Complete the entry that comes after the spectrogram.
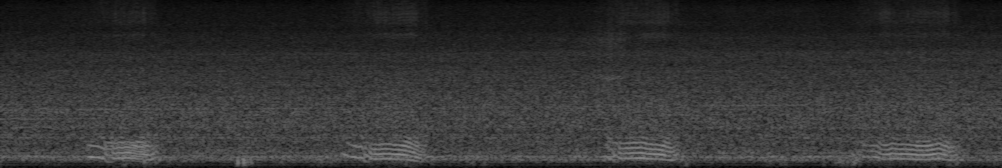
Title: Peanut snoring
